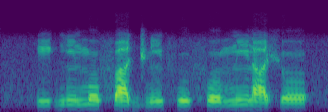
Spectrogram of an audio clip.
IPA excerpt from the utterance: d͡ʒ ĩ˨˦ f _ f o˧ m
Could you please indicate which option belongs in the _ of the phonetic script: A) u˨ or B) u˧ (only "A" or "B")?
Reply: B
